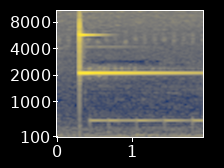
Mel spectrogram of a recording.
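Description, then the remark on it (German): A single bright electronic chime, a phone message notification, strikes sharply and rings out with a long, slowly fading tone over a faint low background hum. “Ich habe eine Nachricht von Marco erhalten.”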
